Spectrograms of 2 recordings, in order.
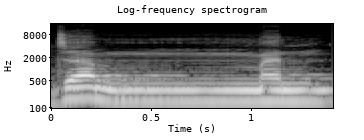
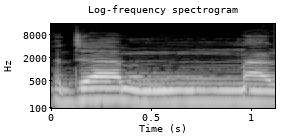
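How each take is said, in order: First: The word ends with an n sound. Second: The word ends in a drawn-out long vowel. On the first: The reader continues without stopping. "যদি আমরা তানবিন বলি তাহলে কি হবে জাম্মান" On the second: The reader stops at this word. "যদি আমরা অক্ফ করি তাহলে মধ্যে আওয়াজ হবে জাম্মা তাহলে একালিপ টান দিতে হবে"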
